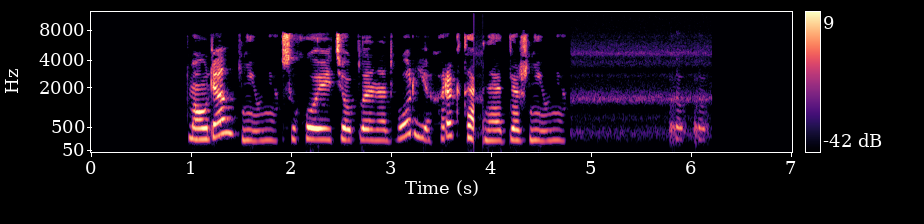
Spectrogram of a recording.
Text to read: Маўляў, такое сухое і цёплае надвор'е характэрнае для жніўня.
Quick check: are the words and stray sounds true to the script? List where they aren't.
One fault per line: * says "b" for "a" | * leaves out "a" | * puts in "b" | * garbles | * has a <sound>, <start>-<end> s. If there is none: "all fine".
* says "жніўня" for "такое"
* has a dropout, 3.8-3.9 s
* has a laugh, 5.8-6.2 s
